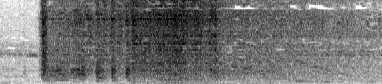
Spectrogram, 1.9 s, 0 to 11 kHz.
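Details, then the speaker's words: 2010 Honda Odyssey, almost 170,000 miles: engine cranks and catches with a sharp burst, then sputters and dies within a second; starts then stalls from a faulty mass airflow (MAF) sensor, confirmed with an OBD2 scanner. "What do you do when your car starts, sputters, and dies, leaving you stranded in the dark?"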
